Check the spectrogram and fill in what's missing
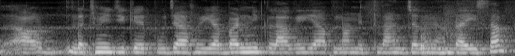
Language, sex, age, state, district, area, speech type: Maithili, female, 30-45, Bihar, Sitamarhi, urban, spontaneous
